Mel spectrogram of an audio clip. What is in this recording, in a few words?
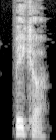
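"beaker", Australian English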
